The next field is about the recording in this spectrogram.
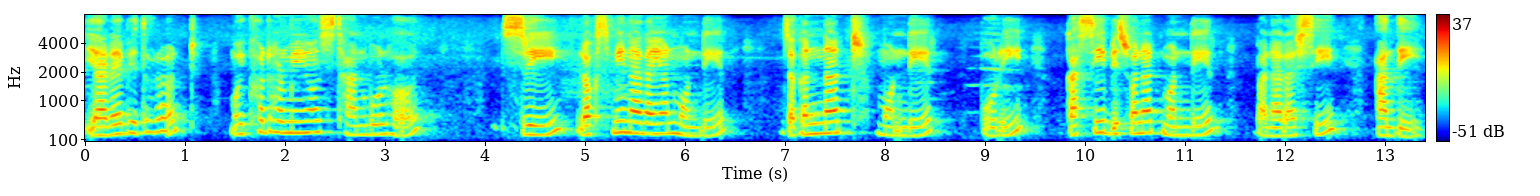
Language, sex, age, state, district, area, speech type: Assamese, female, 18-30, Assam, Sonitpur, rural, spontaneous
